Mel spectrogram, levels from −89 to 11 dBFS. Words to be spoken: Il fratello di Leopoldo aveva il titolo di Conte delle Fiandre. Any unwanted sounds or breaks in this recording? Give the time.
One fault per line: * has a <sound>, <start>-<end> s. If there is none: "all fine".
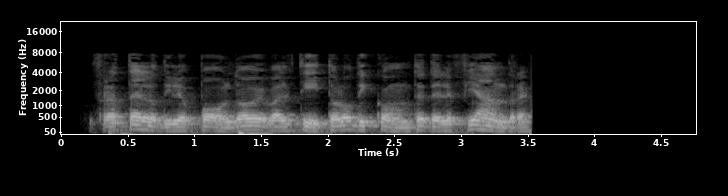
all fine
